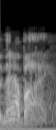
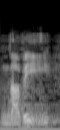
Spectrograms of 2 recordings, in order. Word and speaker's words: navi: college they called me the nabbi which is a very poorly pronounced Navi which is the prophet uh and by that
